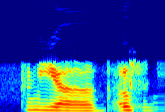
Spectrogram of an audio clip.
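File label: Dispatch, p25; WSO DISP 1; wake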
